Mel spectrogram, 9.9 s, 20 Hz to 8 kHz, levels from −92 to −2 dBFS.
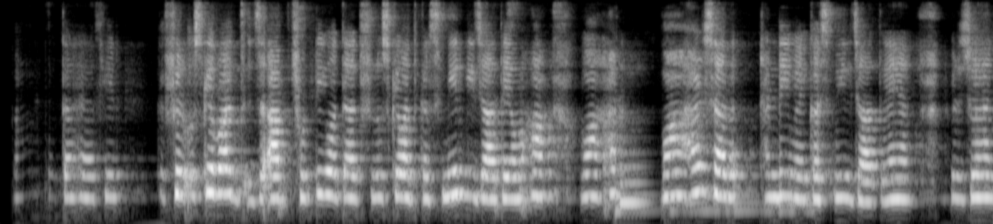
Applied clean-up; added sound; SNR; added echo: neural mask model DeepFilterNet 3.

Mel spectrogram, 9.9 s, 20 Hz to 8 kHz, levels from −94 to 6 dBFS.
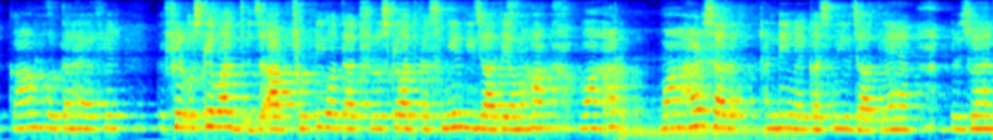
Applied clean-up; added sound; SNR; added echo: neural separator model SepFormer DNS4.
